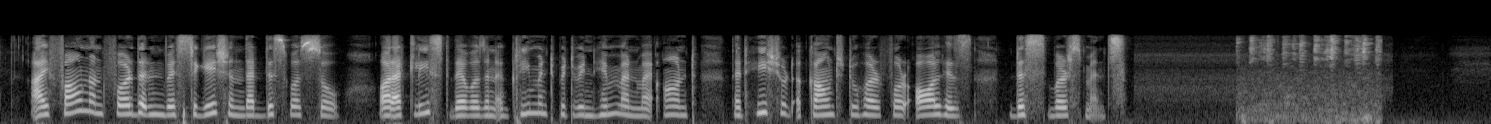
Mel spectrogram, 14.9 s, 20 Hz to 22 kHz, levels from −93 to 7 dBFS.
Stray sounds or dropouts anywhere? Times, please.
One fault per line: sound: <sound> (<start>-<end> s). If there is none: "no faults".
sound: laugh (12.4-13.8 s)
